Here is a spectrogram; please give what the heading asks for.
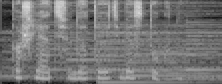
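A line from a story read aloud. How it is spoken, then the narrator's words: Quiet. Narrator (Russian): Анна тихо сказала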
